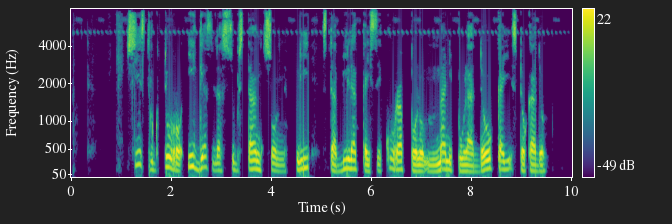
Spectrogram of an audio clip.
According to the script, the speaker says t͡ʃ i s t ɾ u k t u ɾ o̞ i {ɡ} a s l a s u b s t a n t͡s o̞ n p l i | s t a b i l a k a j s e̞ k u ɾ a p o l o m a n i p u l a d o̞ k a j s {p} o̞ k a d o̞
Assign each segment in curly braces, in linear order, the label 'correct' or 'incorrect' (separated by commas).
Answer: correct, incorrect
